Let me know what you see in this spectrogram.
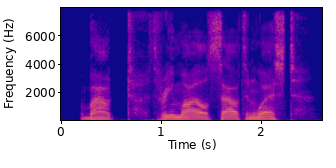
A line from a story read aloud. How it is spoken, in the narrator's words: Dennell replied in a sour voice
